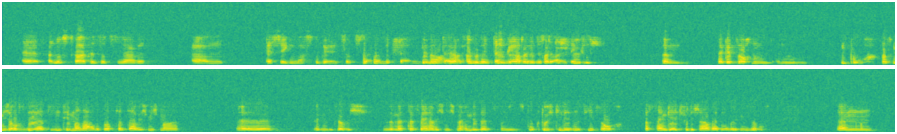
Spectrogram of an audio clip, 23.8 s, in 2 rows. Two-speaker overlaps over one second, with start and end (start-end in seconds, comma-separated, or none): 5.6-7.8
